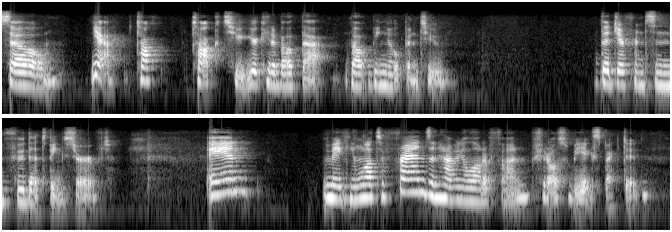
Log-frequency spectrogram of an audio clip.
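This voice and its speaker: A woman speaks with lively intonation and vocal fry. She leaves long, frequent pauses. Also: medium pitch for a woman. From Brazil. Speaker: youth exchange volunteer trainer. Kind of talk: recorded training presentation. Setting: solo recording. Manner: deliberately slow; hesitant, many fillers.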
